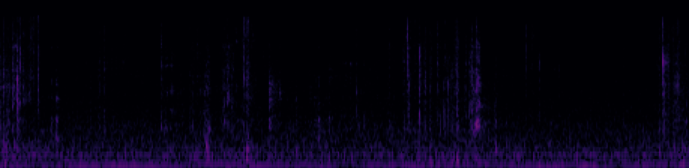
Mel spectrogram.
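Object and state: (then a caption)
Bar of soap being carved. A palm-sized solid green bar of soap is held in one hand while a utility knife blade shaves curled slices off its edge. Quiet, dry crisp scraping and crunchy shaving sounds come in bursts with many short, bright clicks and cuts over a low steady hum. A sharp louder click comes near the end.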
